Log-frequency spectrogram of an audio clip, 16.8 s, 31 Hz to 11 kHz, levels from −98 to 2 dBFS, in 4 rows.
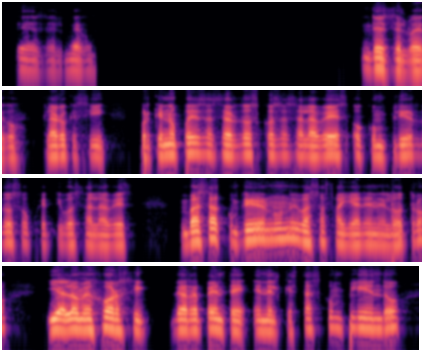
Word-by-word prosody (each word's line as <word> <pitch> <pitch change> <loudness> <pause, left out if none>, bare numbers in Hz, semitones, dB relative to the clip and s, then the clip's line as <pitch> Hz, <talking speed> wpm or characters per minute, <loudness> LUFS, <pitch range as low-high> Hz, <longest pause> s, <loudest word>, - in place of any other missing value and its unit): Desde 95 -4 -15
luego. 95 -2 -13 2.7
Desde 110 -3 -1
luego. 95 +2 -4 0.2
Claro 115 0 0
que 110 - -18
sí, 110 0 -11 0.3
porque 120 - -3
no 125 0 +1
puedes 135 0 +1
hacer 120 -2 0
2 125 0 -3
cosas 120 -1 -9
a 115 - -3
la 110 -1 +1
vez, 115 +1 +3
o 120 -3 -8
cumplir 115 +2 -5
2 120 - -6
objetivos 110 -1 -12
a 110 - -5
la 105 0 -5
vez. 110 +1 -6 0.5
Vas 130 +4 +4
a 160 -2 +7
cumplir 135 +4 +1
en 150 0 -1
1 160 +1 -1
y - - -1
vas 135 -2 -1
a - - -6
fallar 110 -3 -3
en 110 -1 -5
el 105 -1 -8
otro, 105 - -6 0.4
y 135 - +8
a 130 - +10
lo 140 +2 +9
mejor 135 0 +5
si 120 -1 -6 0.2
de 130 0 +5
repente 130 -2 +1
en 125 0 -2
el 115 -3 -2
que 115 - -14
estás 135 +5 -8
cumpliendo 150 0 -3
120 Hz, 170 wpm, -23 LUFS, 110-135 Hz, 2.7 s, a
